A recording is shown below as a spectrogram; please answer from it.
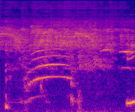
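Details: Sleepy cat at home, resting among other cats, letting out one drawn-out, slightly rising then falling meow of about a second, with a short squeak at the end and faint background chatter.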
